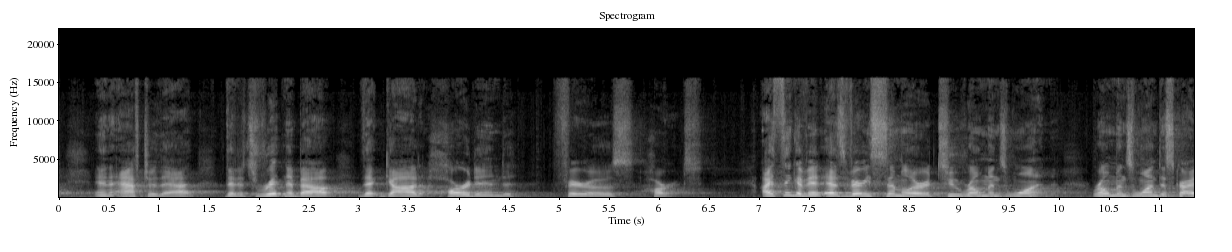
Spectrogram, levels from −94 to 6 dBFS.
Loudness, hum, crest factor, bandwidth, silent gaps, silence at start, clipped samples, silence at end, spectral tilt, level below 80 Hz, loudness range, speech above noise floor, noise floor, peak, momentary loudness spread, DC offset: -24 LUFS; none; 22 dB; 16 kHz; none; 0 s; under 0.1%; 0 s; -4 dB/octave; -70 dBFS; 5 LU; 36 dB; -60 dBFS; -4 dBFS; 12 LU; under 0.1%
